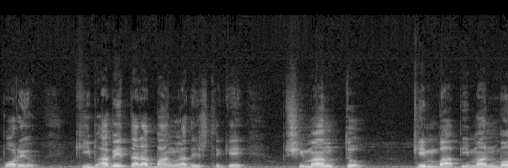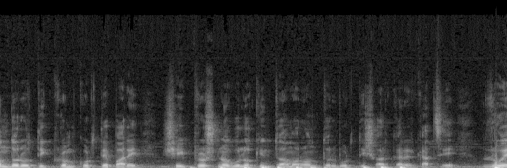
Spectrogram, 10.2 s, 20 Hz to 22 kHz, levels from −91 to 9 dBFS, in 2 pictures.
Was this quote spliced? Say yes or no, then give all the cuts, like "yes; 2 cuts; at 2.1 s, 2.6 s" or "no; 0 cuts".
no; 0 cuts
